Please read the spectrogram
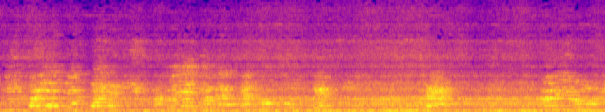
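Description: Indistinct voices of people talking on a tram, over the steady low rumble of the tram running.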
